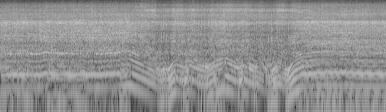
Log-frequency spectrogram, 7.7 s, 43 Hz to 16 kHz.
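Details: Poulan Pro PP4218A 42cc two-stroke chainsaw after chain replacement, warming up after choke start: steady idle, then quick throttle blips that rise and fall cleanly and settle back to an even idle; runs healthy.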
